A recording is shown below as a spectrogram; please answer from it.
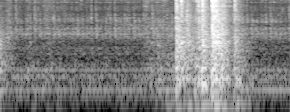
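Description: A quarter-inch cable plug is pushed into a small mixer's input jack, giving a short cluster of clicks and rattles about a second and a half in. Before it there is only a faint steady hum.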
